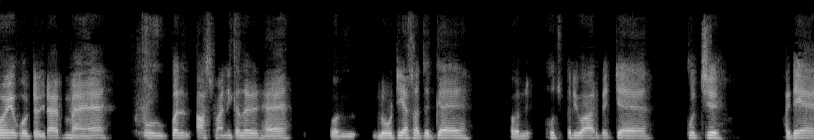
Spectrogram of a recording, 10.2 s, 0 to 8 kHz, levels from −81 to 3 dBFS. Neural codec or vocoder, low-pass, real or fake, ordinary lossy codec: codec, 16 kHz, 1.1 kbps, Voila-Tokenizer; 7.2 kHz; fake; AAC, 32 kbps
